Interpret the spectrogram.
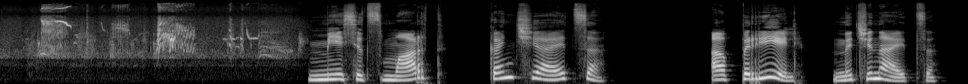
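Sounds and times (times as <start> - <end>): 
starling singing in scratchy chattering phrases with thin whistles: 0.0 - 3.2
speech: 3.1 - 6.1, 7.1 - 9.4.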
